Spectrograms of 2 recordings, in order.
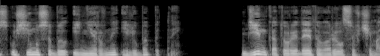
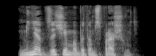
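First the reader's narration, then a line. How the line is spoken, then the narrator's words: Sharp reply. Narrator (Russian): резко ответил Гарри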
